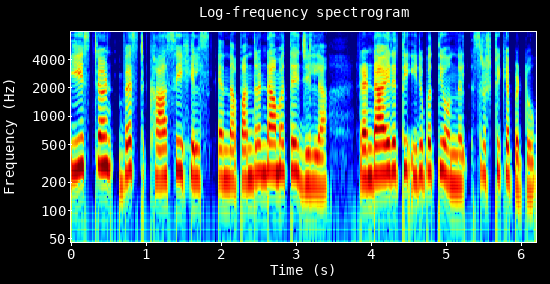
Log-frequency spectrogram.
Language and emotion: Malayalam, neutral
